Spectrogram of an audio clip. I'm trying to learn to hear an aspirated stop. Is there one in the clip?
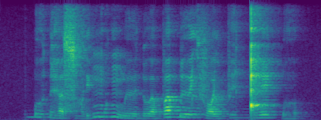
no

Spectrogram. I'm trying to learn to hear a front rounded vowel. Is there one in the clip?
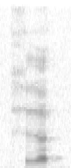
no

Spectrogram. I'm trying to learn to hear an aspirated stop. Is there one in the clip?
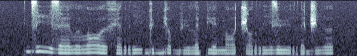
no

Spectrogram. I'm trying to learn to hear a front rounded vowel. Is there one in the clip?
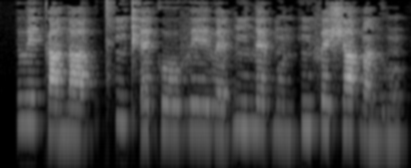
no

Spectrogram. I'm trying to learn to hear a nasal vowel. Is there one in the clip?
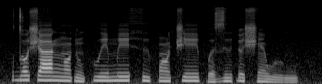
yes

